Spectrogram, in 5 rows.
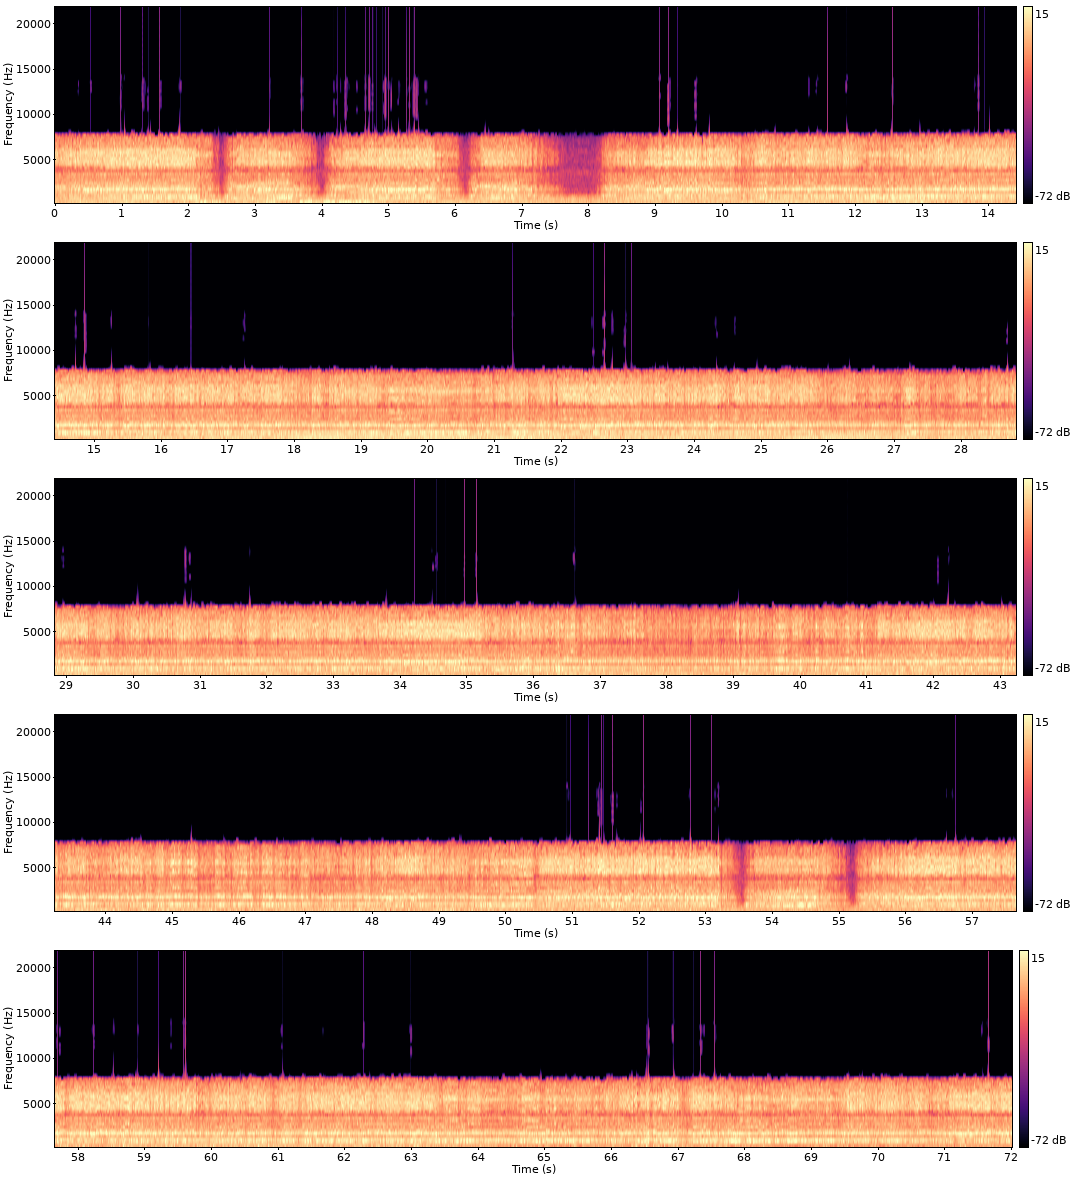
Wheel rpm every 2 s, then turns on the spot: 170, 140, 150, 90, 140, 220, 230, 240, 230, 230, 230, 230, 230, 240, 230, 230, 230, 220, 230, 230, 230, 230, 230, 230, 230, 200, 180, 130, 210, 230, 230, 230, 230, 230, 230, 230.
none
